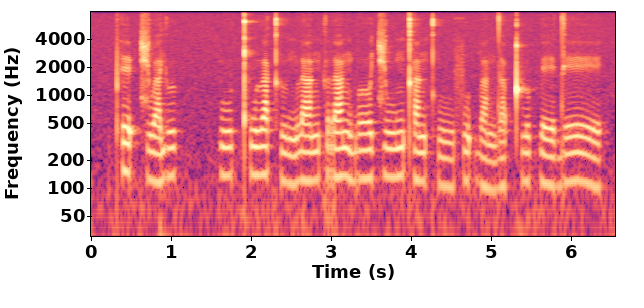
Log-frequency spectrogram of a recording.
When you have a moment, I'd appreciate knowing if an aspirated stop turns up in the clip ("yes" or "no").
yes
